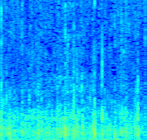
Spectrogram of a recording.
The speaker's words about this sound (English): So I don't know how you feel about the rain.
